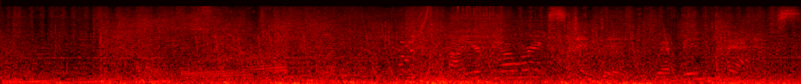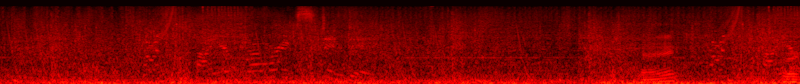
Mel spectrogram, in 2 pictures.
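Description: Rapid video game gunfire and explosions crackle.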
